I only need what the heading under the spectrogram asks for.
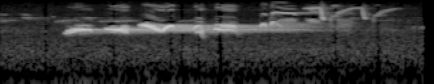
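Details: Common blackbird (Turdus merula) singing in the evening: one phrase of mellow warbled notes ending in a higher, scratchy twitter, mixing melodic and noisy elements.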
